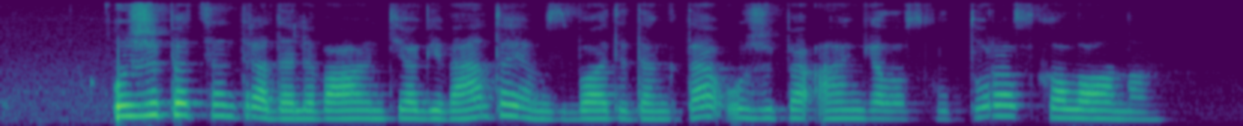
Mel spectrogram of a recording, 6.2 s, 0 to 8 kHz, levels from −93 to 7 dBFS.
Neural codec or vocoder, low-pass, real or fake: none; 7.2 kHz; real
